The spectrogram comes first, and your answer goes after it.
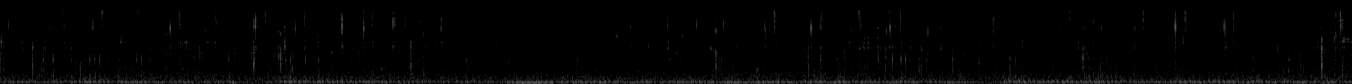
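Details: A cat eats food: steady mastication with bursts of crunching and clicky bites, some louder snaps, over a low background hum that swells and fades.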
